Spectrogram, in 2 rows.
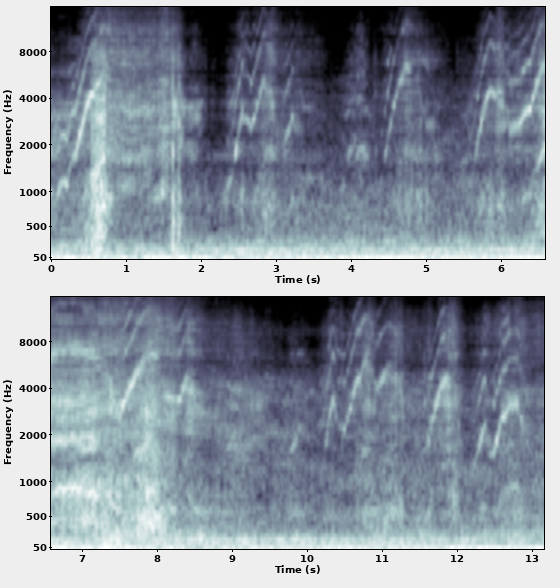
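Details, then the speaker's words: Redcat Valkyrie RC car on 6S with new Hobbywing ESC and motor combo, previously overheating: high squeals sweep up and down with each throttle burst over motor and tyre noise; gear mesh possibly too tight, suspected. "Yeah, it just doesn't sound right. Oh, you know, I kept having a problem with that gear mesh tighten"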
